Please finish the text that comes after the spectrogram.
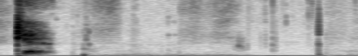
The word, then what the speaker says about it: ケ: And you pronounce it like ketchup, ketchup, ketchup, ketchup, ketchup, ketchup, ketchup, ketchup, ketchup.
